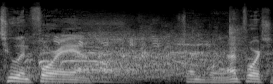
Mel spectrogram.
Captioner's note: laughter and applause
